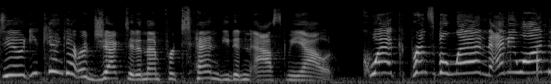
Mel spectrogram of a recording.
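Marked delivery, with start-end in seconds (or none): 3.6-5.5 shrill, very high, screamed cry. Calling out after being asked out by the counselor: screaming for help. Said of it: "why are you screaming?".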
